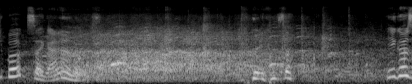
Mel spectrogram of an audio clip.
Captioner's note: audience laughing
